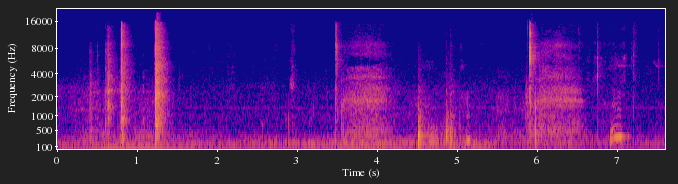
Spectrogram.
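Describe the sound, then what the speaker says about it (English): Battery pack snapped into a Zartek ZA730 two-way radio with an aluminium chassis, giving several sharp, close plastic clicks and latch snaps separated by short handling rustles, alone with no talk. "The battery pack fits in, clicks in, has a battery latch."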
